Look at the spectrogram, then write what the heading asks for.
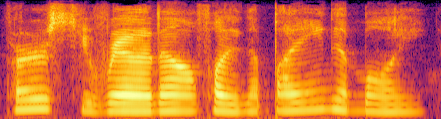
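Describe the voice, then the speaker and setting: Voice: mid-range voice, fairly even intonation, normal speed, dry recording, lo-fi sound, voice pushed up, close to an everyday voice. A reader voicing a resentful young filly apparition who bitterly accuses her sister, in a storybook reading. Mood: bitter accusing. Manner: bitter, accusing, rising to shouts.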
